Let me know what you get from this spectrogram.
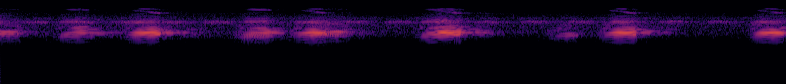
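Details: Boreal digging frogs croak through a midsummer night, with harsh, harmonic calls spaced irregularly, roughly one every second, some louder and nearer than others, above a steady high-pitched background drone.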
